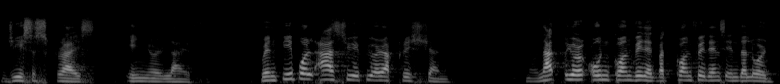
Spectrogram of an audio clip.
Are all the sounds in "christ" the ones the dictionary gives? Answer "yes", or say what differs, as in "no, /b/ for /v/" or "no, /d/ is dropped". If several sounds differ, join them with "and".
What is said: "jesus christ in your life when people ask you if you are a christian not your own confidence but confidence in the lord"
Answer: yes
